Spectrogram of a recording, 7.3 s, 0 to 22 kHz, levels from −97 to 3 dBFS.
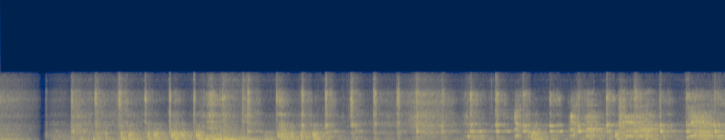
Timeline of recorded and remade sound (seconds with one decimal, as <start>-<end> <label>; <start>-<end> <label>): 0.0-7.3 remade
